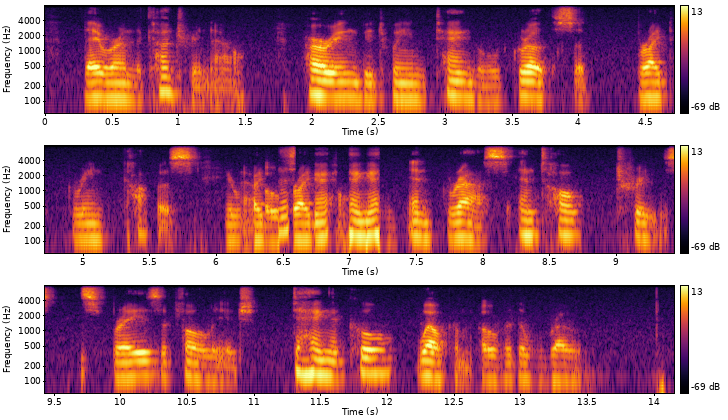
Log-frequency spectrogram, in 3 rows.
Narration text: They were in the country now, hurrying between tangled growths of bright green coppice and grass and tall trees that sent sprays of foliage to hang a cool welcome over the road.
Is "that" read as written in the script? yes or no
no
